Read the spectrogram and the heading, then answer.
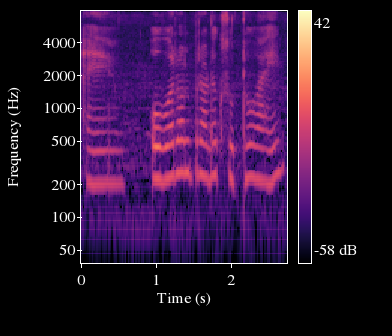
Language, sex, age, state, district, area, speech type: Sindhi, female, 18-30, Gujarat, Surat, urban, spontaneous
